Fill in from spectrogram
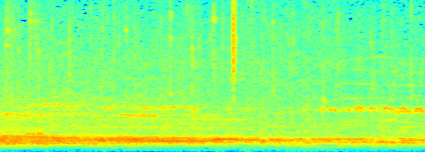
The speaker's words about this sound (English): That's going to bring a great big cheer from the Moody fans as Jason, at the behest and direction of the first base coach, attempted to get a little more than what was there.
